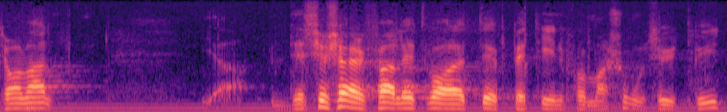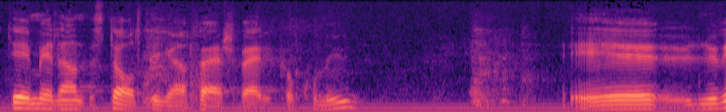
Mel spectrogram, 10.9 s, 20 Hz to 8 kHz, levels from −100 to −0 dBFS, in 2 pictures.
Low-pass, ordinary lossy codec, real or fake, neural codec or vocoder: none; none; real; none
